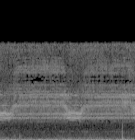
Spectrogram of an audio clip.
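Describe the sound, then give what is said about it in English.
Cicadas buzz in a continuous, high-pitched drone that holds steady without pause, fairly soft, with a low rumble underneath and no voices. “Sorry about that, you know, cicadas or something.”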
